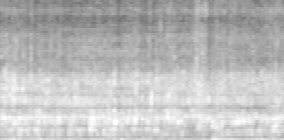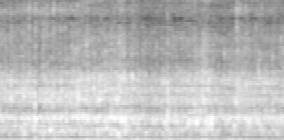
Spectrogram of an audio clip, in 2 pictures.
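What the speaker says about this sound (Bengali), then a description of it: "আমি এখন ছাদে জামা প্যান্ট কটা ধুচ্ছি" Clothes being washed with tap water on a sunny rooftop: a loud, continuous rush and splash of running water fills the whole stretch without a break.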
